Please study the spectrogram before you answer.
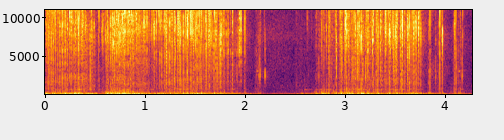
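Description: Long nails on both hands rapidly scratch and rake the nubs of a large, hollow blue inflatable rubber/PVC spiky balance cushion. The result is a dense, continuous scraping rustle with a heavy low thump underneath, briefly easing in the middle before picking back up.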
